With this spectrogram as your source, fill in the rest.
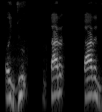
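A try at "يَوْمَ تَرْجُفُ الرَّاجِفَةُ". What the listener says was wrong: হ্যাঁ জুতে টান হয়ে যাচ্ছে, জি জি জি, এইটাতে টান দিব না।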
